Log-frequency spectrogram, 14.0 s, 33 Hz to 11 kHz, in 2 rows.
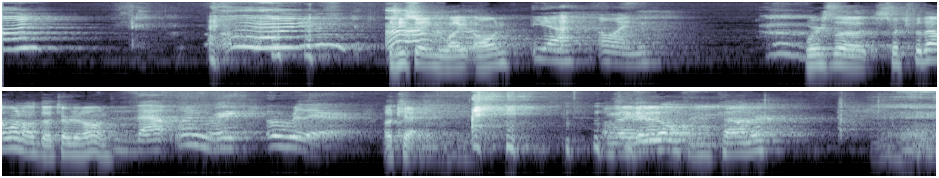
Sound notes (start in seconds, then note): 2.8 vocalizing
